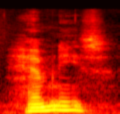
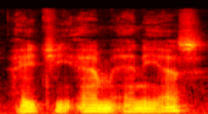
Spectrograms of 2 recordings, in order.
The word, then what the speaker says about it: Hemnes: The requester wrote this note, performed as an encore to her concert at, and I think this is pronounced, Hemnes, H-E-M-N-E-S, Hemnes, Bat and Fjord Festival, June 28th, 2015.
